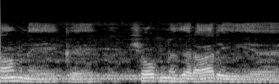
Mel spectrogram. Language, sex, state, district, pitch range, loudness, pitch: Hindi, male, Haryana, Rohtak, 125-150 Hz, -15 LUFS, 135 Hz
